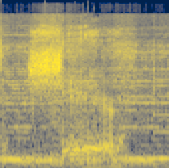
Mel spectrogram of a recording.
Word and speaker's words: Sharon: It's Sheran. That's how you pronounce it.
